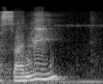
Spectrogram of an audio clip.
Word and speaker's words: salí: La palabra salí es una palabra de 2 sílabas que tiene su sílaba tónica en la última sílaba, por lo que es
